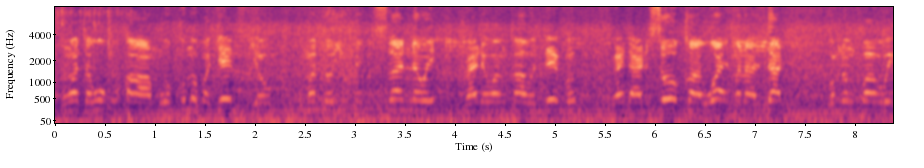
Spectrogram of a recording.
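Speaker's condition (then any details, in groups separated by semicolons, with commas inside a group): No condition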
